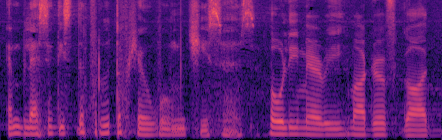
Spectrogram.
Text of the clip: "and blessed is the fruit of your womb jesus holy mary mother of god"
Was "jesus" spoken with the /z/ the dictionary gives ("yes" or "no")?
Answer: no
